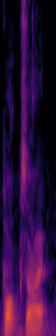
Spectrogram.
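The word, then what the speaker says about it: bauxite: Uh, we got I was wrong. It is uh pronounced boxite. Uh, the game pronounced it.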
